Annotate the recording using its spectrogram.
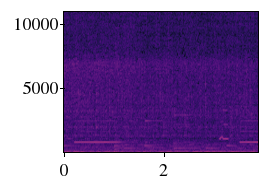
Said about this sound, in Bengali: এখন আমি ভেন্ডিটা দিয়া ভাজি করে নিতেছি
